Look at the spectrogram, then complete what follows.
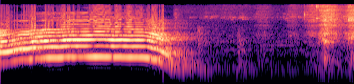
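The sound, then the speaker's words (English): A voice imitates a scream with one loud, high, strained wail held steady for about a second before sliding downward and trailing off into faint, breathy noise. “As you continue down this corridor, you hear the screams of a person.”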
